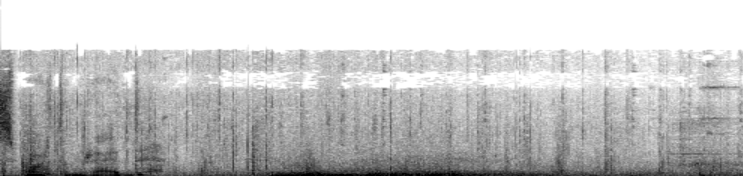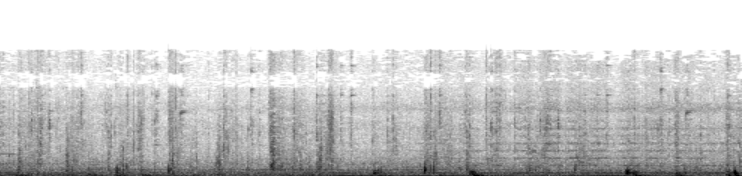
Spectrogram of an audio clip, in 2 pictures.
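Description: Footsteps run quickly across stone and wooden boards.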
